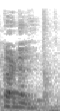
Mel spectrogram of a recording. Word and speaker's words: colonel: कर्नल की spelling होती है COLONEL, कॉलोनल, राइट, बट इसको प्रोनाउंस करते हैं कर्नल ही।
